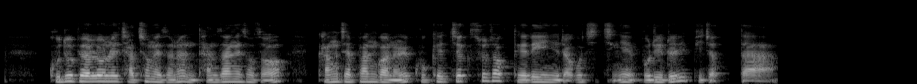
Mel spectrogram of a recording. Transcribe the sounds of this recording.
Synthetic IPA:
kudupjʌɭːonɯɭt͡ɕat͡ɕʰʌŋe̞sʰʌnɯntans̬ʰaŋe̞sʰʌsʰʌ | kaŋd͡ʑe̞pʰanɡwanɯɭkukʰe̞t͡ɕʰɯk̚s͈ʰusʰʌk̚t͈e̞ɾeiɲiɾaɡot͡ɕi̥t͡ɕʰiŋe̞muɾiɾɯɭpid͡ʑʌt̚t͈a

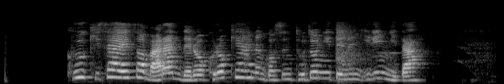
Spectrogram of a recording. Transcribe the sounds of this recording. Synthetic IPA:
kɯkisʰae̞sʰʌmaɾɦande̞ɾokɯɾʌkʰe̞ɦanɯnɡʌsʰɯntodoɲidwe̞nɯniɾimɲida

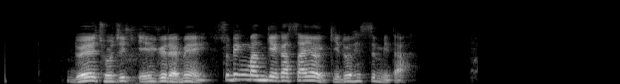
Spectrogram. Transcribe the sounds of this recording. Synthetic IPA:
nwe̞t͡ɕod͡ʑiɡiɭɡɯɾe̞me̞sʰubiŋmanɡe̞ɡas͈ajʌik͈idoɦe̞s͈ɯmɲida̰

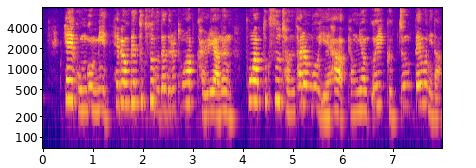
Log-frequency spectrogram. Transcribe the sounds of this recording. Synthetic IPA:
he̞koŋɡumːit̚he̞bjʌŋde̞tʰɯk̚s͈ubudedɯɾɯɭtʰoŋɦap̚k͈aʎːiɦanɯntʰoŋɦap̚tʰɯk̚s͈ut͡ɕʌnsʰaɾjʌŋbuje̞ɦapjʌŋɲʌɡɯikɯp̚t͡ɕ͈uŋt͈e̞muɲida

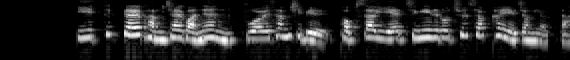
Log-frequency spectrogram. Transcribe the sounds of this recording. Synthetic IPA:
itʰɯk̚p͈jʌɭkamt͡ɕʰaɭɡwanɯnkuwʌɭsʰamɕʰibiɭpʌp̚s͈aɥie̞t͡ɕɯŋinɯɾot͡ɕʰuɭs͈ʌkʰaɭje̞d͡ʑʌŋiʌt̚t͈a

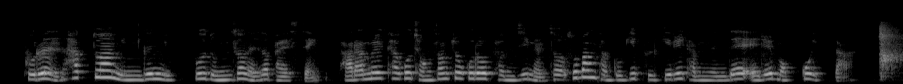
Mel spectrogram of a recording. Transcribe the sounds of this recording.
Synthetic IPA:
puɾɯnhak̚t͈oaminɡɯnjuk̚p͈unuŋsʰʌne̞sʰʌpaɭs͈e̞̰ŋpaɾamɯɭtʰaɡot͡ɕʌŋsʰaŋt͡ɕ͈oɡɯɾopjʌnd͡ʑimjʌnsʰʌsʰobaŋtaŋɡuɡipuɭɡ͈iɾɯɭtamnɯnde̞eɾɯɭmʌk̚k͈oit̚t͈a̰

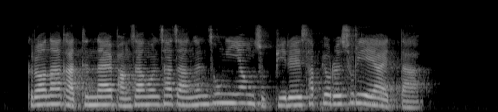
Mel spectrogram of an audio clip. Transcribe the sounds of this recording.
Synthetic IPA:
kɯɾʌnakatʰɯnːaɭpaŋsʰaŋonsʰad͡ʑaŋɯnsʰoŋijʌŋt͡ɕupʰiɾɯsʰapʰjoɾɯɭsʰuɾiɦe̞jaɦe̞t̚t͈a

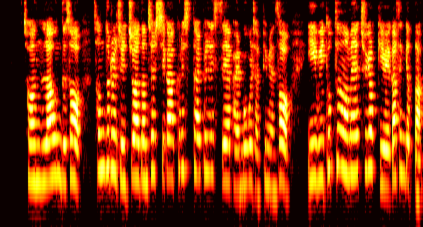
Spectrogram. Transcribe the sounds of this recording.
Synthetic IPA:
t͡ɕʌnɭaundɯsʰʌ | sʰʌnduɾɯɭt͡ɕiɭt͡ɕ͈uɦadʌnt͡ɕʰiɭɕ͈iɡakʰɯɾisʰɯ̥tʰaɭpʰeɭːis͈ɯe̞paɭmoɡɯɭt͡ɕapʰimjʌnsʰʌ | iwɥitʰotʰɯnʌme̞t͡ɕʰuɡjʌk̚k͈iwe̞ɡasʰe̞ŋɡjʌt̚t͈a

